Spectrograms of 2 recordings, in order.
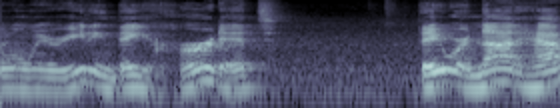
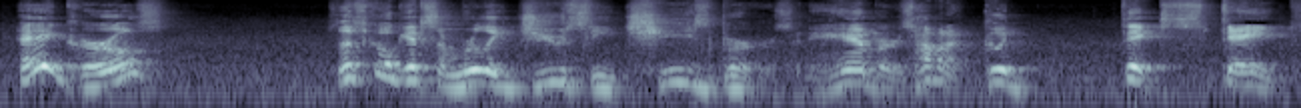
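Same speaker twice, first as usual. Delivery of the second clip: loud, higher-pitched mock-jolly offer; taunting; 5 semitones higher, 5 dB louder than usual. Coach imitates colleague teasing the girls about food, taunting. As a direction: relish each food word to needle someone queasy. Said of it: "Dude, you're not funny".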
